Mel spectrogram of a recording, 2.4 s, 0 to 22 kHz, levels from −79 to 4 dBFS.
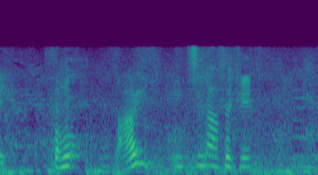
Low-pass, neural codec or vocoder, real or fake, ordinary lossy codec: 7.2 kHz; codec, 16 kHz in and 24 kHz out, 0.6 kbps, FireRedTTS-2 codec; fake; none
